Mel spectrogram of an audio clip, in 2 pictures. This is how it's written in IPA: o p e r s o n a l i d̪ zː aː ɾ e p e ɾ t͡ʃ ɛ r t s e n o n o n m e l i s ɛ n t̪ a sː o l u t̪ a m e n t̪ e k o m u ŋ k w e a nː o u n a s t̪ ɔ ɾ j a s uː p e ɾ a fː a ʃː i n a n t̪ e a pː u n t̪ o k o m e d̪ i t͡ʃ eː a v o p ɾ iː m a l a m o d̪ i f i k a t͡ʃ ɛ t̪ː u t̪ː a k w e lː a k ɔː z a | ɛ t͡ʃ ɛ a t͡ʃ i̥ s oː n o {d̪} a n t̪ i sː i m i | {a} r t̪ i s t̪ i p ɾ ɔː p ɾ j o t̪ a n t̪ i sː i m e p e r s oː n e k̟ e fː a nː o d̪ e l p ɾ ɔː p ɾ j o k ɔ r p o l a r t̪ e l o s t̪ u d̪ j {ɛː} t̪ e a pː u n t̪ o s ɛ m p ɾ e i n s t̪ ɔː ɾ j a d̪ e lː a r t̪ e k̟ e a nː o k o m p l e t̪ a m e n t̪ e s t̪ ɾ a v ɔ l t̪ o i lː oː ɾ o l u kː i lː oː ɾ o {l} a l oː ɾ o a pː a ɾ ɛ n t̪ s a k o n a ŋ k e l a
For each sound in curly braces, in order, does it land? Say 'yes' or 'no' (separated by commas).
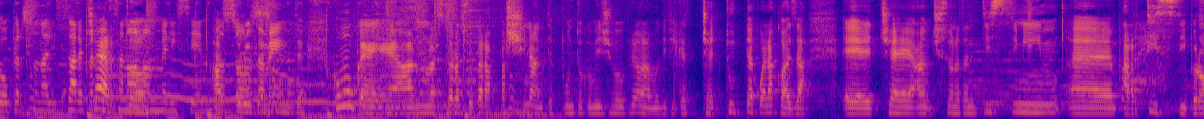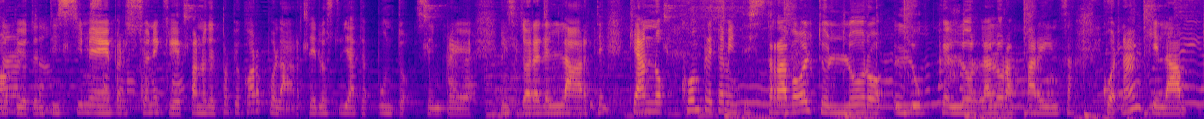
no, yes, no, yes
